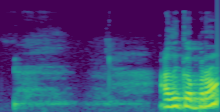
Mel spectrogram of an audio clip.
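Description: A woman's voice speaking softly, almost whispered, then picking up into normal speech near the end.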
